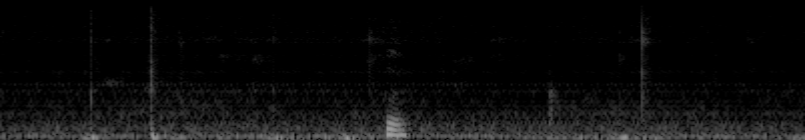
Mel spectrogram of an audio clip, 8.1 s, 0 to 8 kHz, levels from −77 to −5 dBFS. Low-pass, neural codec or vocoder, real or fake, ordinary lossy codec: 7.2 kHz; codec, 24 kHz, 1.2 kbps, DualCodec; fake; none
